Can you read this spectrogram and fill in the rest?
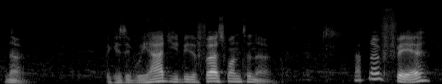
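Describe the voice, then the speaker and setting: An actor playing a confident, reassuring medieval comrade in a cinematic game drama. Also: male voice, mid-range voice, big pitch swings, moderate pace.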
